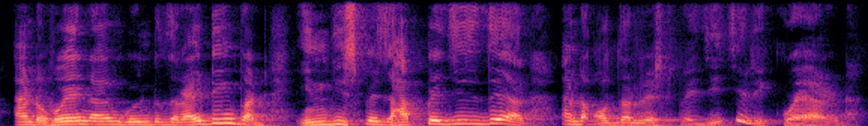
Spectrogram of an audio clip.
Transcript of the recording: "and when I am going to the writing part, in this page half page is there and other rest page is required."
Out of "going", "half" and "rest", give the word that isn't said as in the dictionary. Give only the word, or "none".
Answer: half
